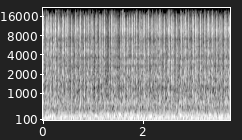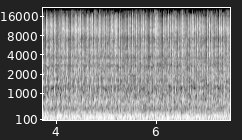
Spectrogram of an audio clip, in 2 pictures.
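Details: BluePrint 396 big-block crate engine for a 1970 Camaro SS, first run with headers and flywheel: deep, lumpy steady burble with light throttle blips; healthy fresh engine, though a slightly different rev sound is noticed, unsure if headers or flywheel.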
